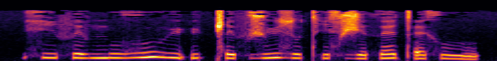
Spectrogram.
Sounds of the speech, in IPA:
x i f e v m u ɣ u β y ʔ y ǁ e f ʒ y z u tʰ i s ʒ e θ ɛ tʼ ɛ x u

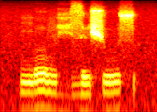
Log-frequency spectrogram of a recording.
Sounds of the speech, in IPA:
ŋ o β e̤ z ɨ ʃ u s

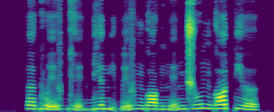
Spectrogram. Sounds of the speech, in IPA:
ɜ ɡ w ḛ v ɡʱ ḛ ɡ bʲ ɜ mʲ ṵ ɓ ḛ v ŋ ɡ ɒ ɡ n ḛ n d͡ʒ u ŋ ɡ ɒ pʲ ɵ

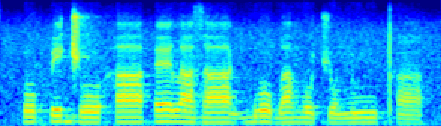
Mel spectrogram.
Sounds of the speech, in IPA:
o˨ k͡p e˦ d͡ʒ oː˨ h a˦ | ɛ˦ l a˨ z aː˨ ɡ͡b o˦˨ b a˦ v o˨ t͡ʃ o˨ n uː˦ pʰ ã˨

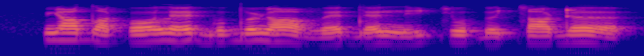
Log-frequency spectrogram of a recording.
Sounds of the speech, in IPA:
ɳ i˦˥ dˤ ɛ˨ k ɔ˦˥ l ɛ˧˥˧ ɡ ʊ˦˥ d̪ ʊ˧˥˧ ɳ ɑ˥˨ v ɛ˧˥˧ d ɛ˧˥˧ n i˧˥˧ c ʊ˥˨ ɠ ə˧˥˧ c ɑ˦˥ ɖ ɜ˥˨

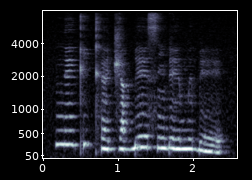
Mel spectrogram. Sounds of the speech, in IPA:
n eː˦ kʼ i˦ kʰ ɛ˨ t͡ʃ a˨ ɡ͡b eː˦ s ĩ˦ ɗ eː˦ m ɪ˦ ɓ eː˨

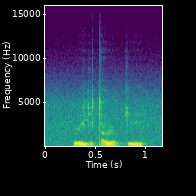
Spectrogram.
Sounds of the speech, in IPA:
ɭ i j i t a ɭ ɘ k i

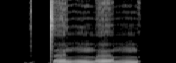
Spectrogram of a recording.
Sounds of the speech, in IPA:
t̪ ə˧ n m ə˧ m

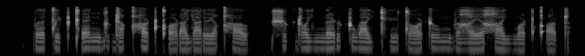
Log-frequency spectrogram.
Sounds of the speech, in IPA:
p ə t i ʈ kʼ ɛ ŋ ɡ y ɖ ɛ qʰ o ʈ kʼ ɔ ɽ a j a ɾ ø j qʰ o | ʃ u ʈ ɖ ɔ j n ə ɽ y ʈ w a j kʰ y t ɔ ʈ u m b ə ʁ e χ a j m ɔ ʈ qʼ a ʈ

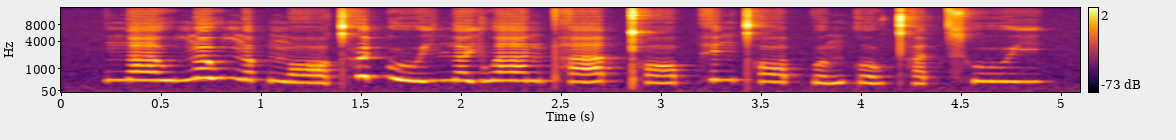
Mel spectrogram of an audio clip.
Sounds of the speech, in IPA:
n̪ aː˧ w ŋ ɐ˥ w ŋ ɐ˧ p̚ ŋ ɔː˨˩ t̪ʰ ɵ˥ t̚ w uː˨˧ j n̪ ɐ˧ j w aː˧ ŋ pʰ aː˨˥ t̚ pʰ ɔː˨˥ p̚ h ɪ˥ ŋ t̪ʰ ɔː˧ t̚ p ʊ˨˥ ŋ k o˨˥ w t̪ʰ ɐ˨˥ t̚ t͡sʰ uː˥ j

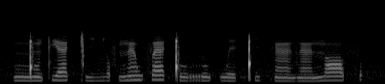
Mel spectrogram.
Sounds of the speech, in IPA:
ŋ͡ǃ õ˧ tʲ æː˦ ǀ i˨ ʎ ɒ˧ f n æ̃˦ w f æ˦ ǃ u˨ r u˧ f w e˧ ǃʼ i˦ k æ̃˨ z æ̃˨ n ɒ˦ f

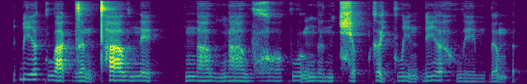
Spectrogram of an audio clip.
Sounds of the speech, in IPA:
ɓ i˧ ə̯ k w a˨˩ k̚ z ə̰˧˨ n t̪ʰ a˧ w n e˨˩ k̚ | n a̤˨˩ w ŋ a̤˨˩ w ɣ ɔ̤˨˩ k w ṵ˧˨ ŋ ə̤˨˩ n t͡ɕ ə˨˩ p̚ k ə̰˧˨ j k w ḭ˧˨ n ɗ i˧ ə̯ h w e̤˨˩ m ɗ ə̰˧˨ m ʔ

